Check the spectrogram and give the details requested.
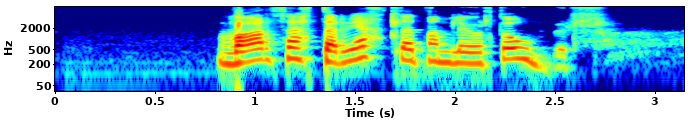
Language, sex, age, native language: Icelandic, other, 20-29, Icelandic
